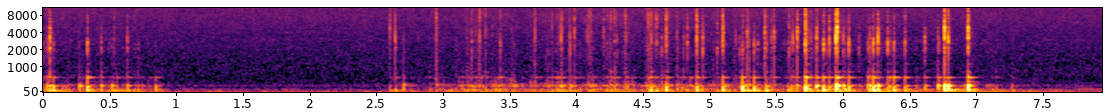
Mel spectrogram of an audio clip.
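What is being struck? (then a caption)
Metal mesh microphone grille. The tips of long acrylic nails scratch the sides of the hollow black metal mesh dome grille of a Blue Yeti microphone used without a cover. The result is irregular bursts of dull, low scratching and rubbing with a faint low hum underneath. The sound eases off briefly in the middle, then grows denser and louder toward the end.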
